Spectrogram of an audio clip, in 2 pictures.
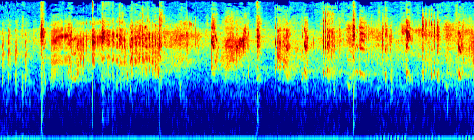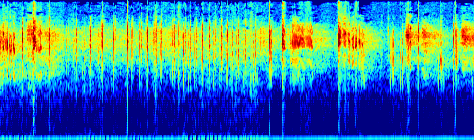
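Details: Swiftlets calling inside a cave, a continuous high chattering wash of many birds with rapid clicks and twitters throughout.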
